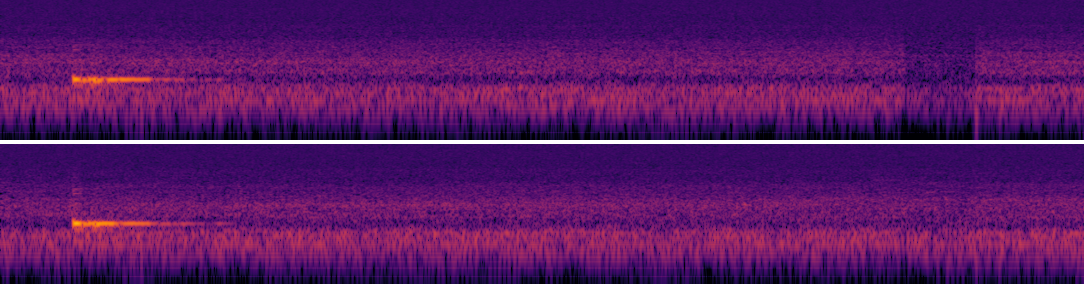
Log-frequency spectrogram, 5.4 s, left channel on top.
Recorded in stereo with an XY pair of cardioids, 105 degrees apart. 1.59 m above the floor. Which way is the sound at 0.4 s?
15° right.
